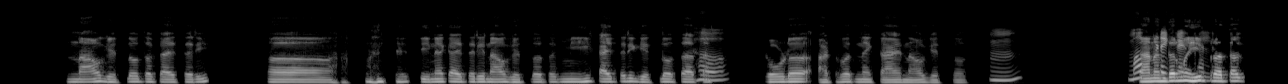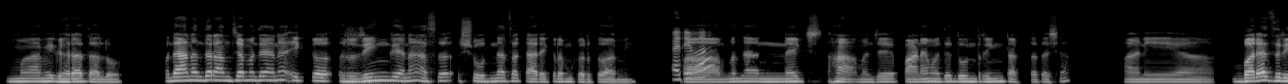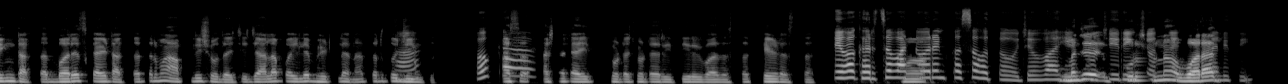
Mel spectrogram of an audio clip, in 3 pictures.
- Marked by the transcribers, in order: chuckle; tapping
- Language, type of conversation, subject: Marathi, podcast, लग्नाच्या दिवशीची आठवण सांगशील का?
